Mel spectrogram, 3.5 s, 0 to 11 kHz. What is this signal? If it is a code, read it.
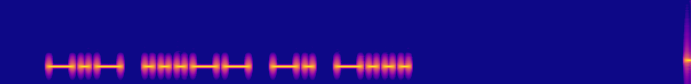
Morse code, heard as a keyed tone, about 30 wpm, 700 Hz. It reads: K3NB
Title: USA Call Signs - 4 Characters - 2x Character Spacing - 30wpm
